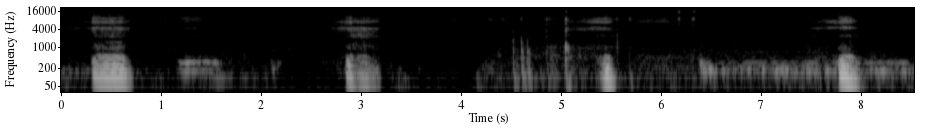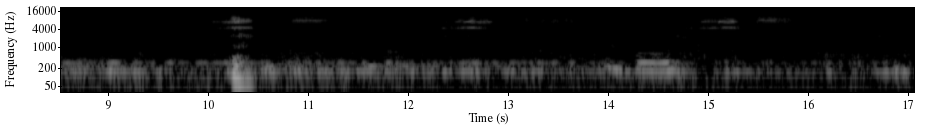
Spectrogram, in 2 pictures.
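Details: Sleeping chihuahua snoring: soft, low, buzzing snores with steady breaths, broken by a few brief thumps.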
